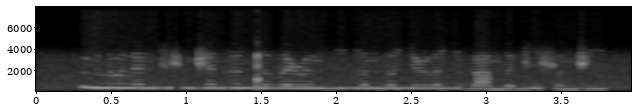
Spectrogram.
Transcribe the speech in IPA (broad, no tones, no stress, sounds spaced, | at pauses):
p ʉ l ɵ l ɛ ŋ ɡ i ʃ n d͡ʒ ɛ n z ɘ ŋ͡ǃ ɘ v ɛ ɭ ʏ m b i ʎ ə n d ə ʎ i ɭ l ə ʎ ə ɡ a m b ɛ ɡ i ʃ ɵ n d͡ʒ i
